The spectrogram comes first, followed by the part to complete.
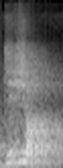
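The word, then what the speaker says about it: じしょ: 그래서 지쇼 2박자로 발음해야 돼요. 지쇼 이렇게 지쇼 3박자로 발음하면 안 됩니다.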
